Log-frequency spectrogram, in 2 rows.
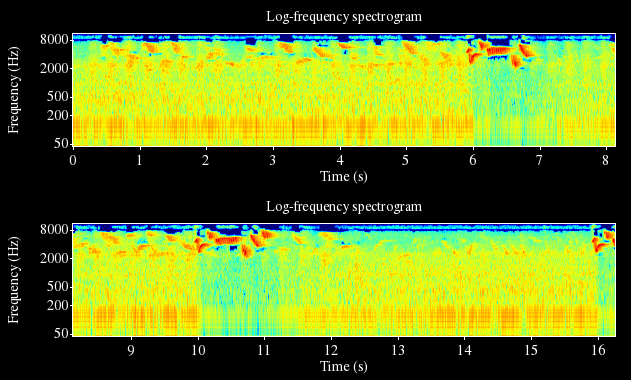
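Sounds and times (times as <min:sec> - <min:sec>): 
steady low hum: 0:00.0 - 0:16.2
Oriental magpie-robin singing quick high chirps and whistles: 0:05.2 - 0:07.0, 0:09.3 - 0:11.2, 0:15.9 - 0:16.2.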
